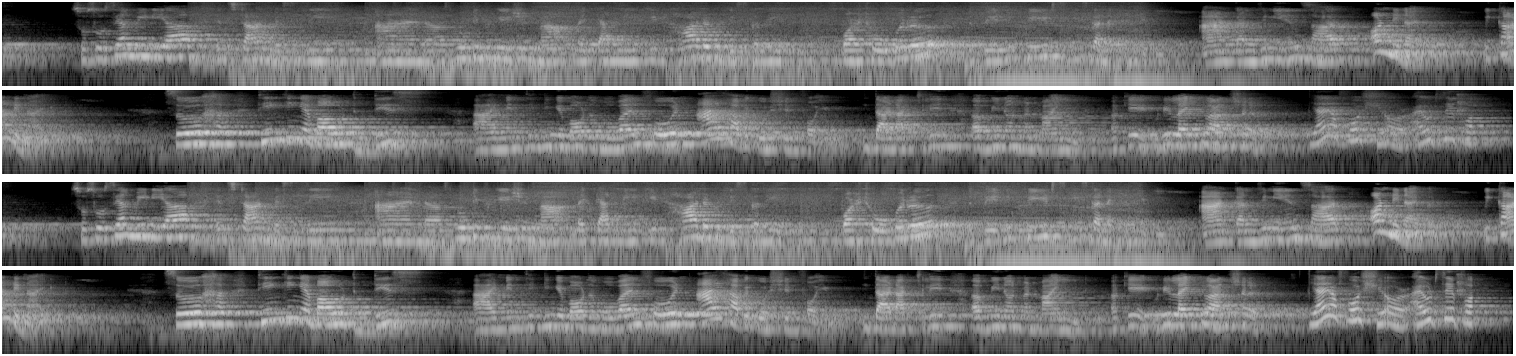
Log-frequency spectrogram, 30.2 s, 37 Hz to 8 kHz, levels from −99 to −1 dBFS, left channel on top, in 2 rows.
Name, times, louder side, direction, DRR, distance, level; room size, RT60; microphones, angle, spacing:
voice 1, 0.7-7.9 8.3-11.7 12.0-14.4 14.8-15.6 16.8-19.3 19.7-25.9 26.2-27.8, right 1 dB, 30° right, 6 dB, 0.7 m, -31 dB
sound 1, 1.8-11.4, right 1 dB, 55° right, 1.3 m, -41 dB
voice 2, 28.2-29.8, right 6 dB, 80° right, 12 dB, 0.4 m, -31 dB
10.5 x 3.8 x 7.2 m, 2.7 s
head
